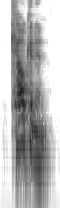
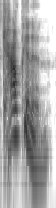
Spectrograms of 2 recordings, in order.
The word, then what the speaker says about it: Kaukonen: How do you say it? – Kaukonen. – It's Kaukonen. – Yeah, Kaukonen.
